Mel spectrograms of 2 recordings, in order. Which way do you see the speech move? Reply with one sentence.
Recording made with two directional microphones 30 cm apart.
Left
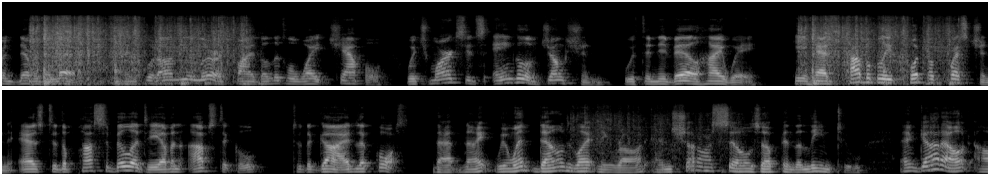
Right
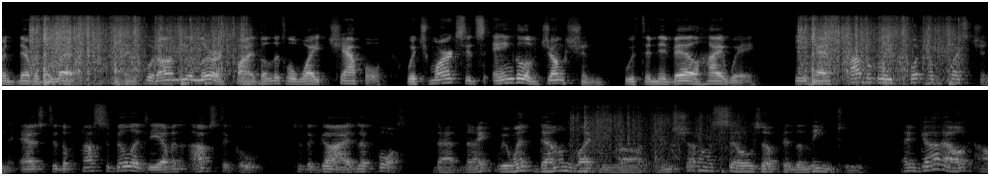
In this clip you hear the speech move from right to left.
